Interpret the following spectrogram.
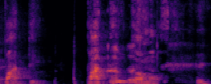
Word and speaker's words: Partey: Say Party.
